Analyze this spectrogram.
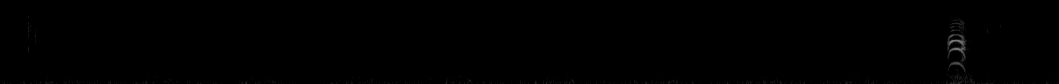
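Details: Eurasian jay in the Eifel, Germany: after a long quiet stretch with faint ticks, one short, loud, mewing note rich in overtones, slightly bent in pitch, sounds near the end.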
